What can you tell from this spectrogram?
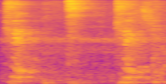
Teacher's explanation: if the preceding consonant is unvoiced, like a P, tripped, tripped with a T.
